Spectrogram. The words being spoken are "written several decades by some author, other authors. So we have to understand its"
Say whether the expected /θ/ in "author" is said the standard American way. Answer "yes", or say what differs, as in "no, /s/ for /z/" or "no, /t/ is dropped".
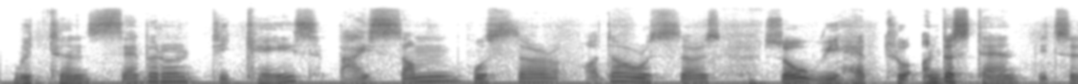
no, /s/ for /θ/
